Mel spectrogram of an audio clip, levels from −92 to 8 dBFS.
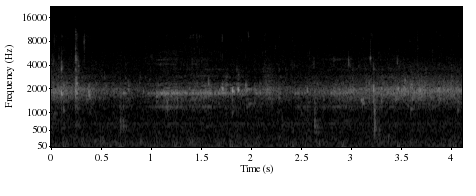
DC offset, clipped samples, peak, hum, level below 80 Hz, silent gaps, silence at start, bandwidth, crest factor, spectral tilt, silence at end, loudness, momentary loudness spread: under 0.1%; under 0.1%; -30 dBFS; none; -80 dBFS; none; 0 s; 16 kHz; 22 dB; -1 dB/octave; 0 s; -50 LUFS; 12 LU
